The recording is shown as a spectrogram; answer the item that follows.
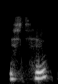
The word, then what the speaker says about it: receipt: Receipt. Receipt. P is silent.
